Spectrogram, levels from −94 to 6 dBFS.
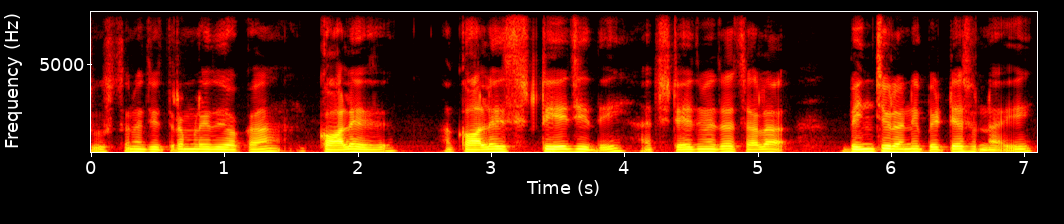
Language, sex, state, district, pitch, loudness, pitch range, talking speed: Telugu, male, Andhra Pradesh, Guntur, 135 Hz, -19 LUFS, 125-140 Hz, 170 wpm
